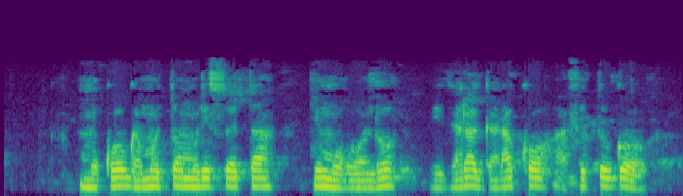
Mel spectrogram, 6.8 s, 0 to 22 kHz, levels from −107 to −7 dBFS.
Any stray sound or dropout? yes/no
no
